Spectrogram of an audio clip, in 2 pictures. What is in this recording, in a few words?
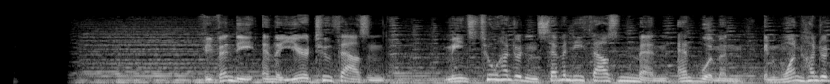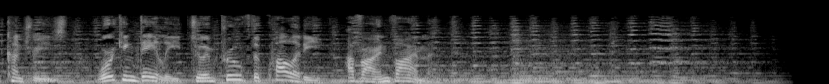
Voice Over; Vivendi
